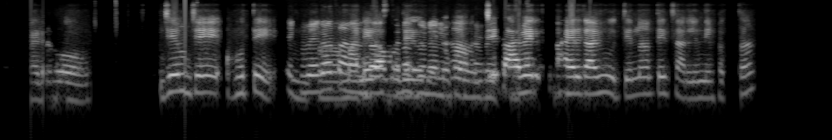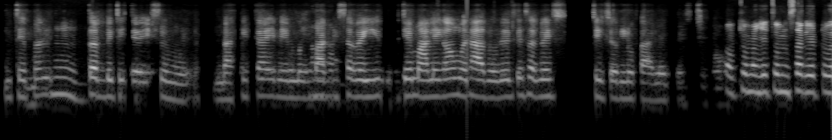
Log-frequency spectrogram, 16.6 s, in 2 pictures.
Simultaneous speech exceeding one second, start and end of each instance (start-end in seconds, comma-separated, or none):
3.4-5.3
